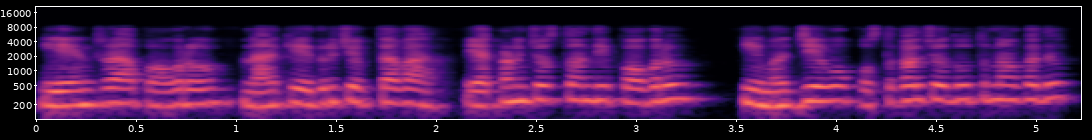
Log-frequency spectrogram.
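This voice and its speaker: A woman reading the lines of a short-tempered, drunken middle-aged father who shouts and threatens, in a storybook narration. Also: on the high side, fairly even intonation, quick pace, natural voice. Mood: angry.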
